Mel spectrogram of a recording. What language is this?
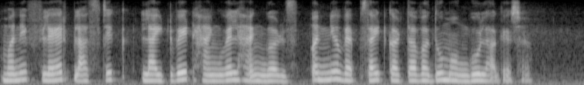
Gujarati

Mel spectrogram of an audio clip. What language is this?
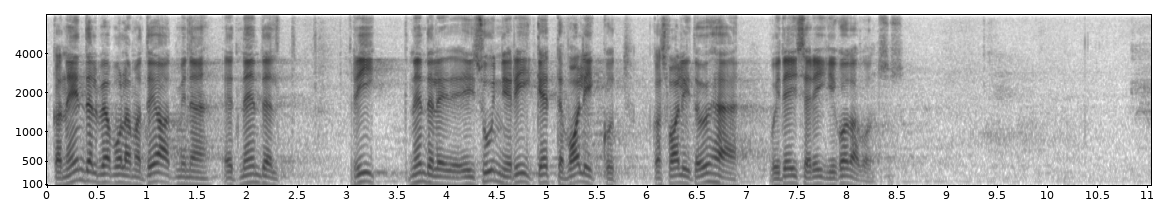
Estonian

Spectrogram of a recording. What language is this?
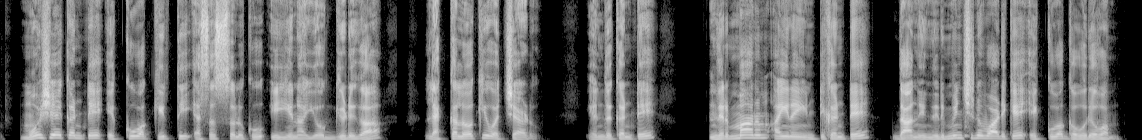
Telugu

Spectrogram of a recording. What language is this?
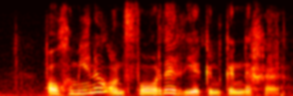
Afrikaans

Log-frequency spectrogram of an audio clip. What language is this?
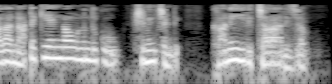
Telugu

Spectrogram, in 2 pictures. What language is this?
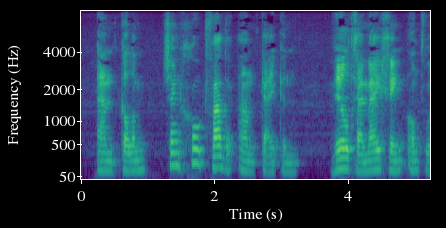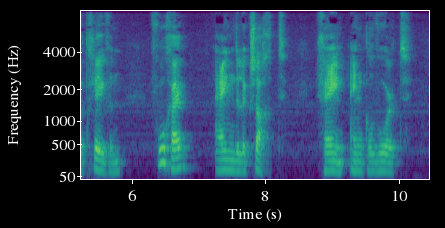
Dutch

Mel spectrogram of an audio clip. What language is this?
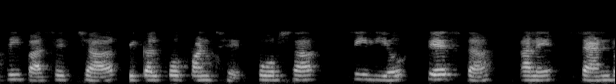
Gujarati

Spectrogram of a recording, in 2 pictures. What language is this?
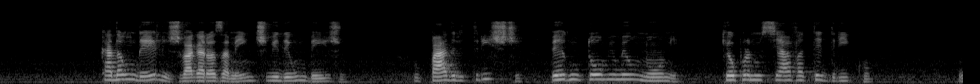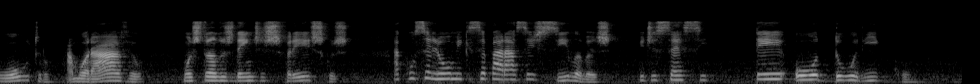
Portuguese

